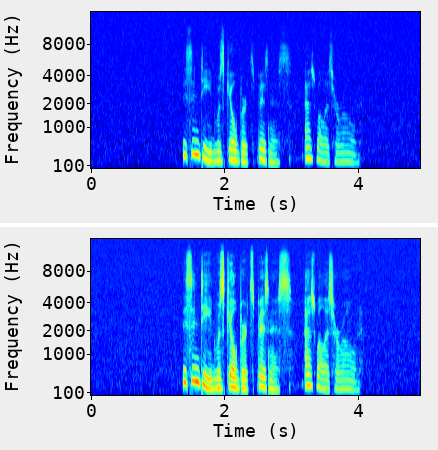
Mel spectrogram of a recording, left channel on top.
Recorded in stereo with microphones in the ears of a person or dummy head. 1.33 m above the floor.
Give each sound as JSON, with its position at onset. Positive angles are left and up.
{"t": 1.4, "sound": "a woman speaking", "side_deg": -35}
